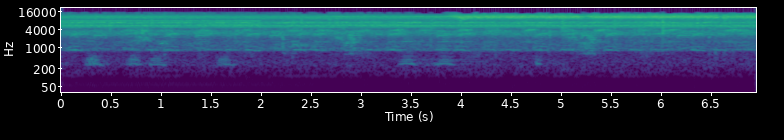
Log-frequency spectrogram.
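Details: Chorus of frogs at night with clustered low croaks in quick runs and sparse higher chirps, layered beneath a persistent, bright, hissing drone of steady background trilling.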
